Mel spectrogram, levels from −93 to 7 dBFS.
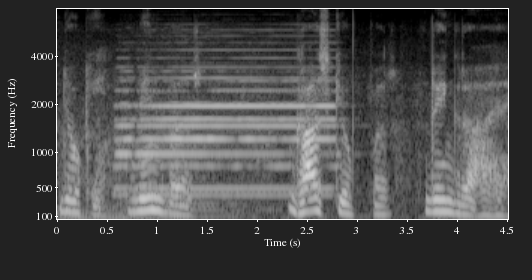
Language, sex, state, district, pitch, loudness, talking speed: Hindi, male, Himachal Pradesh, Shimla, 115 Hz, -20 LUFS, 95 wpm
